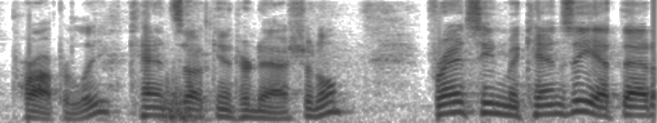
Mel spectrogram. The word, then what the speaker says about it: CANZUK: chief executive of canzuk which I will now pronounce properly canzuk International Francine McKenzie at that other London London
